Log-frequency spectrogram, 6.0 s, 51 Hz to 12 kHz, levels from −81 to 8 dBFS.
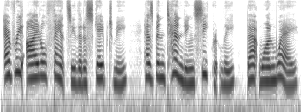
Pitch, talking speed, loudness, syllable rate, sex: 240 Hz, 130 wpm, -18 LUFS, 4.4 syllables/s, female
